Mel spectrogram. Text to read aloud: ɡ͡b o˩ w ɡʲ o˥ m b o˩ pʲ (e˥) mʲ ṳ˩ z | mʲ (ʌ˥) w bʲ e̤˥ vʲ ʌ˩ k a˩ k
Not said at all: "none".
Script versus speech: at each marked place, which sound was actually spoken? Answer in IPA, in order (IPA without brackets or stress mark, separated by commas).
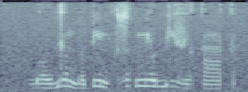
e˥, ʌ˥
